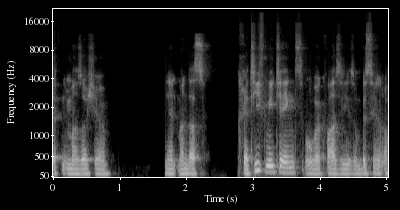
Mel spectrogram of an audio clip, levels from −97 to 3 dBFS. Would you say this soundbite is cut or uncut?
cut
